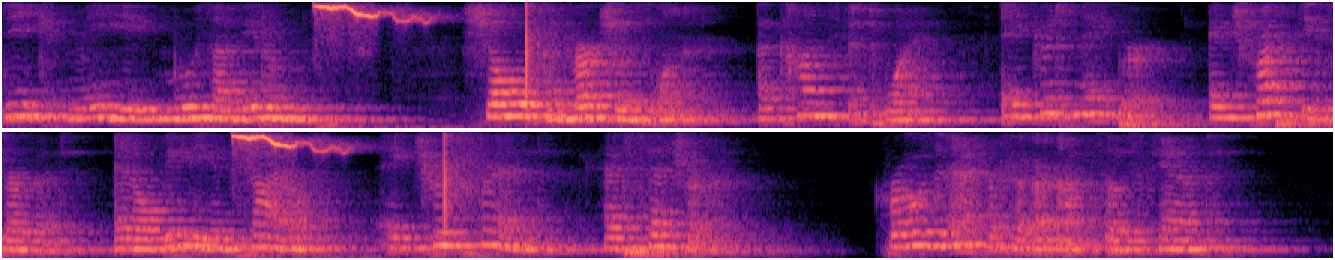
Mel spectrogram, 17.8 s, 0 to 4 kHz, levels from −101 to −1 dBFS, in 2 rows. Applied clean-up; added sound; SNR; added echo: none; Fireworks; -3 dB; reverberation time 1.0 s.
